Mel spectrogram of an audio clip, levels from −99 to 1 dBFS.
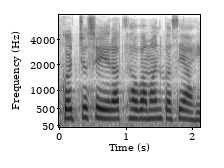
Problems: constant background noise, continuous background conversations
